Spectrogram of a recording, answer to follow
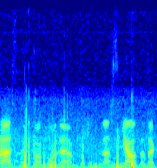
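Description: A woman talking, with a low rumble of wind on the microphone underneath.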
